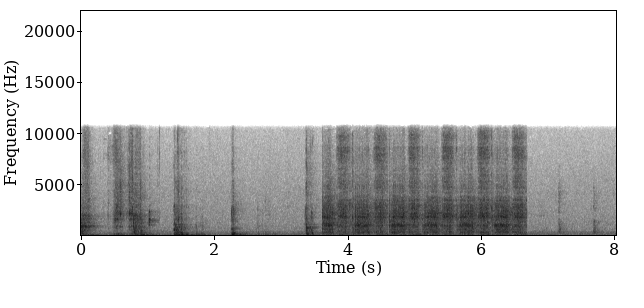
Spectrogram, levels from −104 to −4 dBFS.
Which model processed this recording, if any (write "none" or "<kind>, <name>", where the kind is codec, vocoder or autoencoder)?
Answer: none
